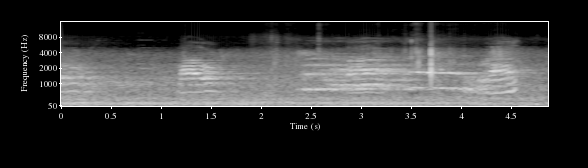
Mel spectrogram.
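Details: Orange stray cat Jerry calling at dawn, 6:32 AM in mid-November, in a parking lot behind a home; a few drawn-out harmonic meows, one sliding downward, sound over a constant low rumble with a sharp click.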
